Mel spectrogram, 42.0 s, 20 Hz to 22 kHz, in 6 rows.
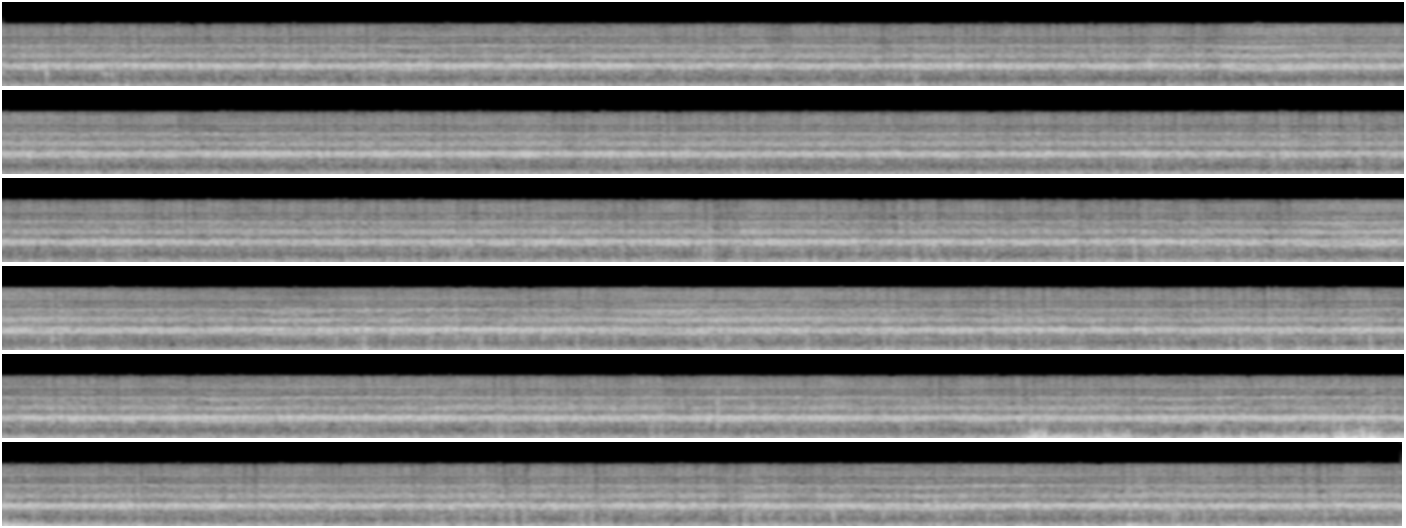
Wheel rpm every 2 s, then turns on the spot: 230, 230, 230, 230, 230, 230, 240, 230, 230, 230, 230, 230, 230, 230, 230, 230, 240, 230, 230, 230, 230.
none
